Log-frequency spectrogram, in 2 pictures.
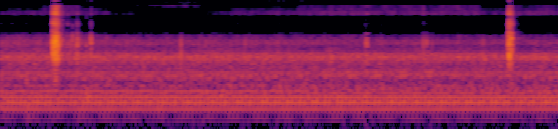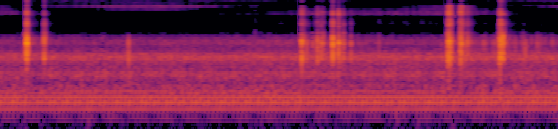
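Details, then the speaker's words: Ear wax microsuction in a woman with inflamed, scarred (tympanosclerotic) eardrum: steady suction hum with intermittent sharp clicks and crackles as wet wax is drawn from the base of the ear canal after ear drops. "We've just got some on the base of the ear canal, so I'll get that out for you."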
